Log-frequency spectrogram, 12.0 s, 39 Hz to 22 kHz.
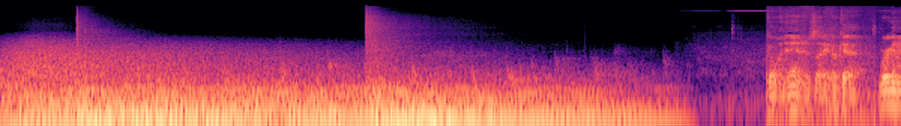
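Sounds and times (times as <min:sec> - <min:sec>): deep rumbling drone: 0:00.0 - 0:09.3
sharp impact hit with hiss: 0:00.6 - 0:08.2.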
